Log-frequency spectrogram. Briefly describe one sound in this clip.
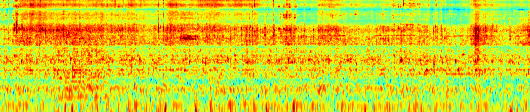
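A wooden wagon rumbles and creaks as it rolls over rough ground.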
